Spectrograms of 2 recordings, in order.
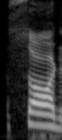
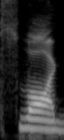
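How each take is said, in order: First: The w sound is silent. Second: The w sound is pronounced. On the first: The speaker calls it right. "This is सॉर्ड" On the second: The speaker calls it wrong. "Not स्वॉर्ड"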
